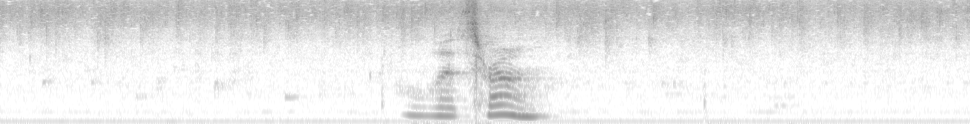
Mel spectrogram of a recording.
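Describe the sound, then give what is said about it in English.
A hot shower runs steadily with a constant, even hiss of falling water from start to finish. Partway through, a person briefly speaks over it. “The hot water feels nice.”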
